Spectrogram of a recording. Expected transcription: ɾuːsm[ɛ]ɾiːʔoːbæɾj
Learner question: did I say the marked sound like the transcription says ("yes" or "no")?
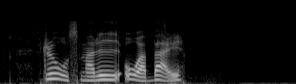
no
